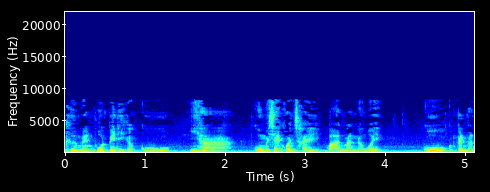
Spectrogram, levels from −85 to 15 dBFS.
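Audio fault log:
Throughout, MP3 compression: the speech is plainly damaged, with nothing above 8.3 kHz and a watery, swirling texture. The likely cause is an encoder starved of bits, as at about 32 kbps, cutting the treble and dropping weak frequency lines that flicker frame to frame.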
